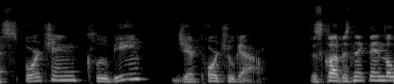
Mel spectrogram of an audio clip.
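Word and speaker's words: Sporting Clube de Portugal: of where they're located Portuguese pronunciation of the club name is essentially a sporting cluby je Portugal this club is nicknamed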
